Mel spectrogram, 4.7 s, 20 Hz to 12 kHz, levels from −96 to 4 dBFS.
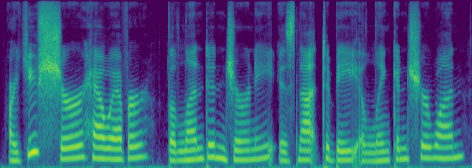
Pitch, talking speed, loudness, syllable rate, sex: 210 Hz, 180 wpm, -15 LUFS, 5.3 syllables/s, female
